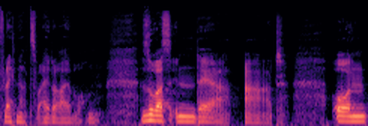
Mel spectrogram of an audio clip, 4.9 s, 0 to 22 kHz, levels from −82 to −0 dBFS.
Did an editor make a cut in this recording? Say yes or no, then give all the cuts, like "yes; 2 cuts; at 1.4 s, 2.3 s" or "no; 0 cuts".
no; 0 cuts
